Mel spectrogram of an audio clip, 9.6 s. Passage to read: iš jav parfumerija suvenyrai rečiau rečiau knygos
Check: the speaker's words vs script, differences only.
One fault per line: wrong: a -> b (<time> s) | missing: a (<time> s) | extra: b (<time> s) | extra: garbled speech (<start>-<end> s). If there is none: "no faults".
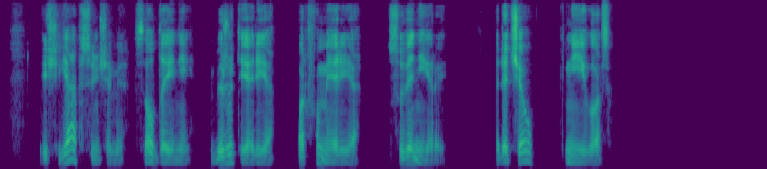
extra: siunčiami saldainiai bižuterija (1.1 s)
missing: rečiau (6.7 s)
